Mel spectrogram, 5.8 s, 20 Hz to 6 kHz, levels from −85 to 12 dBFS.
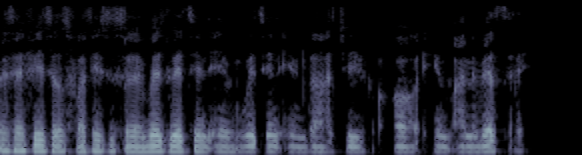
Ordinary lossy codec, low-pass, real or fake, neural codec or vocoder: none; 5.4 kHz; real; none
